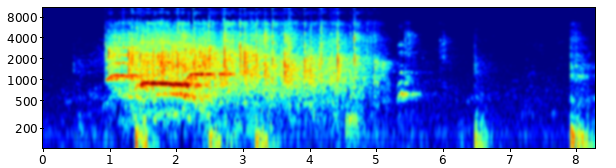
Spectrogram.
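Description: Gym crowd and bench cheering, shouting and clapping, breaking out suddenly about a second in and fading away over the next few seconds. A basketball bounces on the hardwood floor a few times.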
